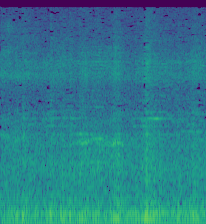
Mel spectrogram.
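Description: Low steady outdoor rumble with faint thin high squeals and a few soft knocks.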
